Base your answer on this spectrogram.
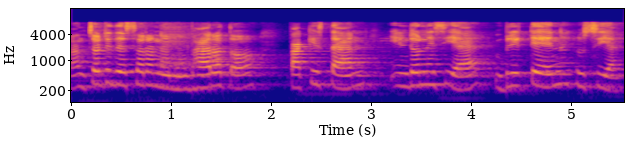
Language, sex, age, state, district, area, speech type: Odia, female, 30-45, Odisha, Khordha, rural, spontaneous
